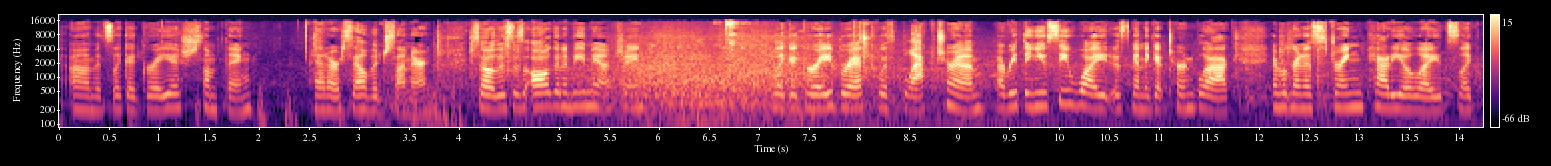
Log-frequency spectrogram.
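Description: A woman's voice: medium pitch, fairly even intonation, unhurried. A middle-aged woman chatting casually to her followers in an informal live vlog, talking them through things on a handheld phone outdoors. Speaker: small business owner vlogging. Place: outdoors in a driveway beside a road. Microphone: handheld phone at arm's length. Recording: noisy outdoor phone audio, passing traffic.

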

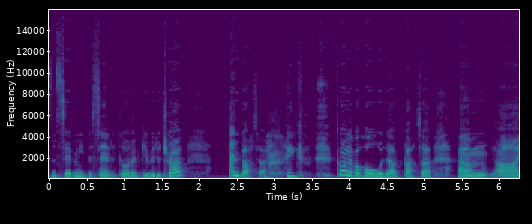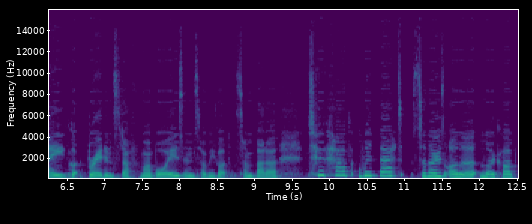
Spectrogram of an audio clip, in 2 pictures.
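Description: Chatty, enthusiastic woman vlogger, high voice. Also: dark tone. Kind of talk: casual vlog narration. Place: hotel room.

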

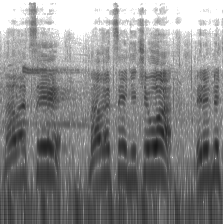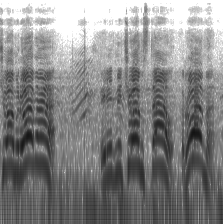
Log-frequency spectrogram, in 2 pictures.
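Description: A man coaching a youth football team, shouting instructions and encouragement to players during a match on an outdoor pitch. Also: a little slow. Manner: loud, urgent, encouraging shouts. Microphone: far camera. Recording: distant mic, crowd and noise behind.

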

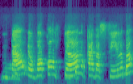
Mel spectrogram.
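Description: Over a video call, a primary school teacher with a Brazilian accent teaches young children, sounding out each word syllable by syllable at a normal speed. She speaks in a high, bright voice, patient and tender. A computer or phone mic gives the audio a dull, muffled quality.

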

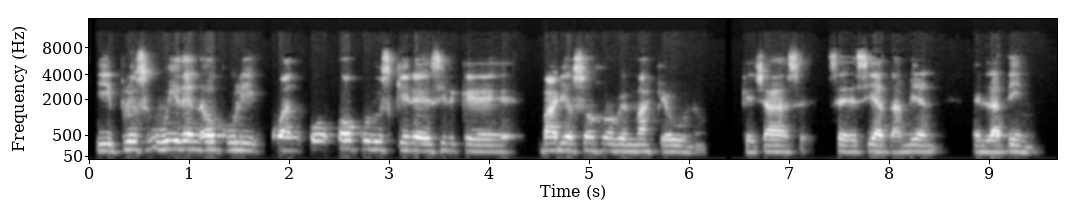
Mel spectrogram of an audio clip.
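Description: Un hombre mayor con acento argentino da una clase de derecho, lee citas en voz alta y se detiene a recordar. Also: male voice, mid-range voice, flat delivery, a little mellow. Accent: Argentine Spanish. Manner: reads out quotations, pauses to recall, thinks aloud. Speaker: lecturer on law. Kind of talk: academic lecture. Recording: dull lo-fi online talk.

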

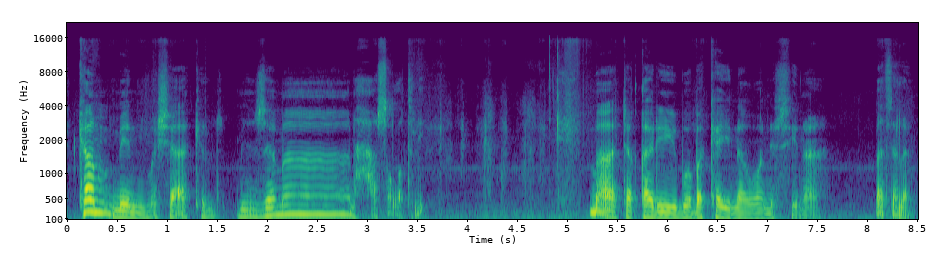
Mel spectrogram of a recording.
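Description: A man giving an informal spiritual talk, swinging from loud emphasis to near-whispers. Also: medium pitch, vocal fry, slightly rough. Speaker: spiritual teacher.

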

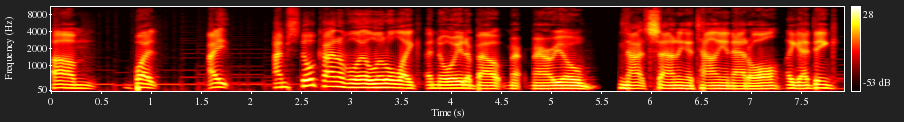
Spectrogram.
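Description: A man hosting a casual roundtable chat, rambling and excitable, full of filler words. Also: mid-range voice, normal speed, clear, resonant tone, soft background music. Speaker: podcast host.

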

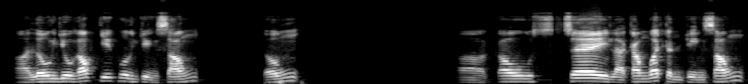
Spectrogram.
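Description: A man with a bright, forceful voice walks through a physics exam review. He explains each answer step by step and keeps asking his students whether they follow. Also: medium pitch, lo-fi sound. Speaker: physics teacher.

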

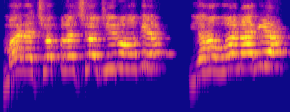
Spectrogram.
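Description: A man teaching maths in an animated, storytelling way, at times raising his voice. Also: extremely high pitch, moderate pace, lo-fi sound. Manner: animated, storytelling, bursts of shouting. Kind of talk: animated classroom lesson with anecdotes.

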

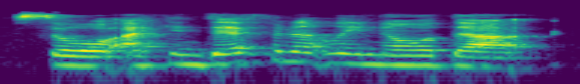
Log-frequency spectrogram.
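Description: A Latvian woman with a Latvian accent talks about being a forex trader in a casual video-call interview, chatty, laughing often and using many fillers. Her medium-pitched voice is brisk, fairly bright and fairly even in intonation. She's in a small indoor room at night, picked up by a webcam.

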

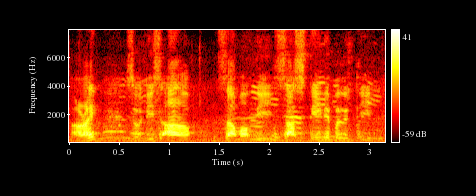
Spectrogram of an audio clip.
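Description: Captured on a noisy outdoor phone recording with crowd noise, a man guides a night walking tour through a public garden. His medium-pitched voice keeps fairly even intonation at a moderate pace as he explains things, often checking in with short tags such as "yeah?" and "all right?"

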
